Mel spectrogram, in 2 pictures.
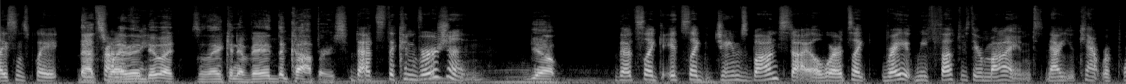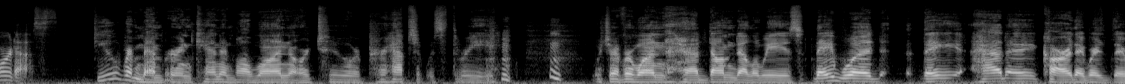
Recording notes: Back in the car!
